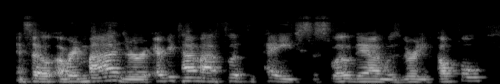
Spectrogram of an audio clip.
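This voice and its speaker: Here a man talks with a Southern US accent. His pitch varies in an ordinary way. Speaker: public speaking trainer. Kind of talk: lecture. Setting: recorded video presentation. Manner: fast.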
